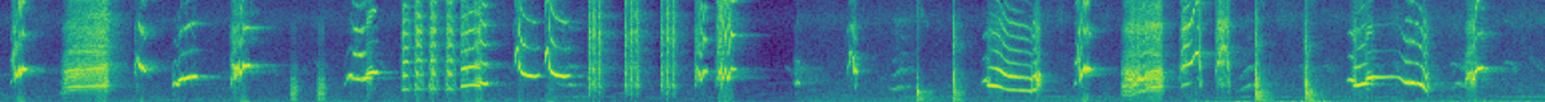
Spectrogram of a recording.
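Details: Lively Javan myna song used for training other birds: rapid chattering chips, squawks and looping whistles in dense runs, a brief pause midway, then more twisted whistles over a low rumble toward the end.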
